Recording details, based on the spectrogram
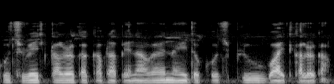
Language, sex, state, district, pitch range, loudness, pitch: Hindi, male, Meghalaya, West Garo Hills, 90-95 Hz, -19 LUFS, 95 Hz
